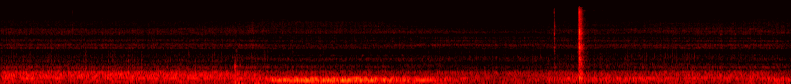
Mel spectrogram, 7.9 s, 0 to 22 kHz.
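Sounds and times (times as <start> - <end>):
kettle heating water for tea in an office: 0.0 - 7.9
kettle switch click as the water is ready: 5.5 - 6.0.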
